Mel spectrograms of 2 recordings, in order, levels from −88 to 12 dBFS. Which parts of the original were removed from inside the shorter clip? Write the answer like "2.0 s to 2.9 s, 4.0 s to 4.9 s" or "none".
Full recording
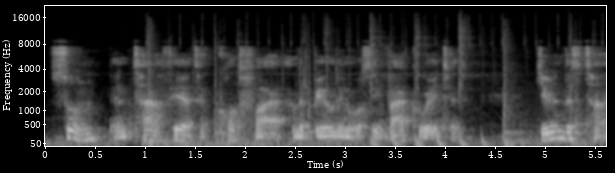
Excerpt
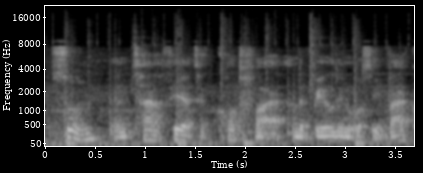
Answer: none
